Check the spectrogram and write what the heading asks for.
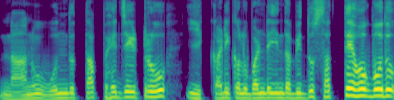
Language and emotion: Kannada, fearful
